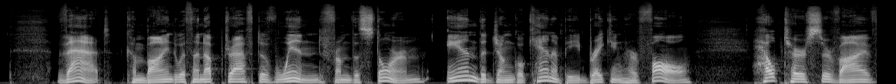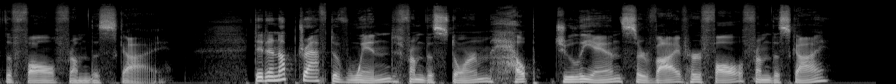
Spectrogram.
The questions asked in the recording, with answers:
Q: Did an updraft of wind from the storm help Julianne survive her fall from the sky?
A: Yes, an updraft of wind from the storm probably helped Julianne survive her fall from the sky.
